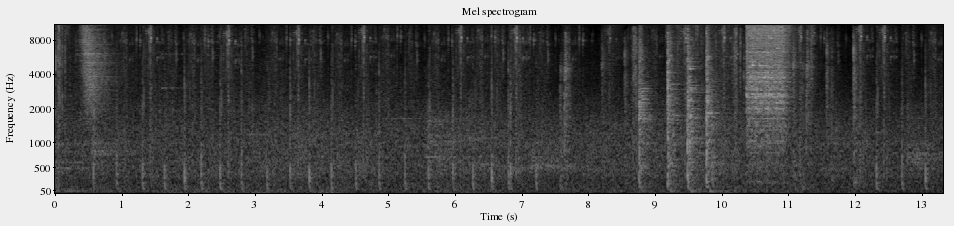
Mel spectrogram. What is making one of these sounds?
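Footsteps thud steadily on creaking wooden boards.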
